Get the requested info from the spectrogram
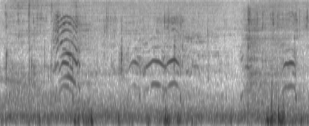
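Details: Siamese cat giving birth to five kittens; a short burst of several quick, arched meows and softer mewing, with low thumps and rustling in the background.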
